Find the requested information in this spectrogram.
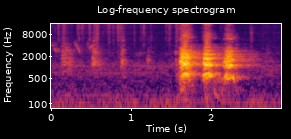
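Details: Soft yips and whimpers give way to three loud, sharp barks in rapid succession from Taco Gary, a dog.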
